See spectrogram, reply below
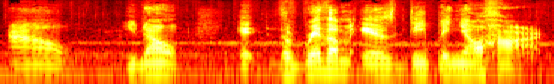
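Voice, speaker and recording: Man as a theatrical, animated funk star. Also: medium pitch, measured pace, a little hiss or hum. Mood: philosophical. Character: suave funk musician damned to hell. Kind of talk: improvised comedy podcast role-play.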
